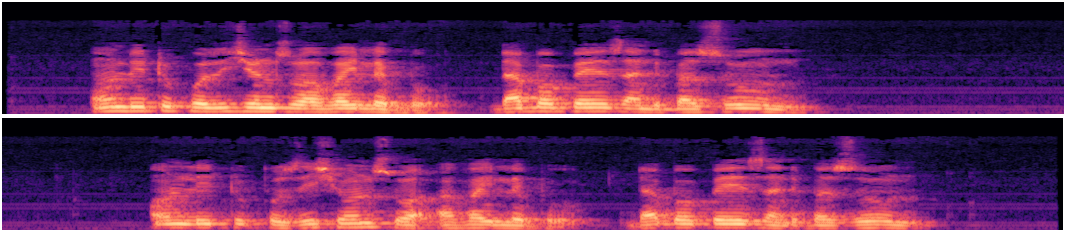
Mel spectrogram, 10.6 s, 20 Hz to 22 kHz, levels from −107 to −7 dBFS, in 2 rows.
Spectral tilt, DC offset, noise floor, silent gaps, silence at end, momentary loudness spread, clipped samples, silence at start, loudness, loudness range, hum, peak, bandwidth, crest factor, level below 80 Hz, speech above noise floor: -8 dB/octave; under 0.1%; -67 dBFS; none; 0.65 s; 11 LU; under 0.1%; 0.45 s; -22 LUFS; 8 LU; none; -4 dBFS; 9.8 kHz; 18 dB; -54 dBFS; 45 dB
